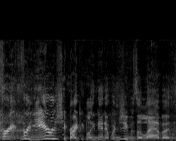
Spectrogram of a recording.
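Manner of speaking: usual speaking voice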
